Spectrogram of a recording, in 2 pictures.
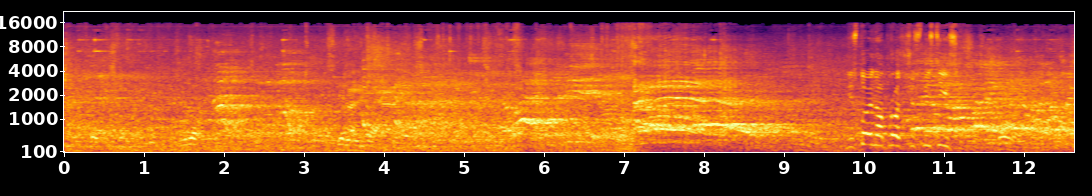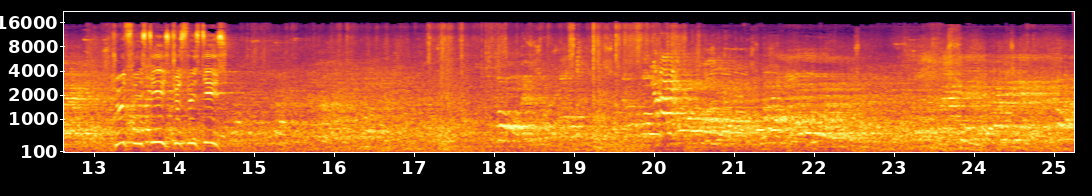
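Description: A crowd in a large echoing hall chatters and shouts.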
